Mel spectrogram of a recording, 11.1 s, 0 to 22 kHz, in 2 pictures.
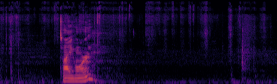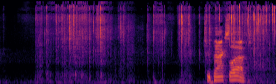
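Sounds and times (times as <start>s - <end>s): wrapper crinkling and tearing: 6.2s - 11.0s.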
